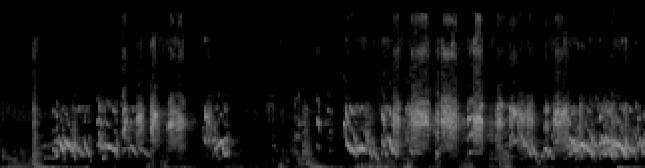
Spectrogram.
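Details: Budgerigars from a breeding pair chirping in quick, scratchy bursts, a short lull midway, then a fuller run of twittering warbles and squawks.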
